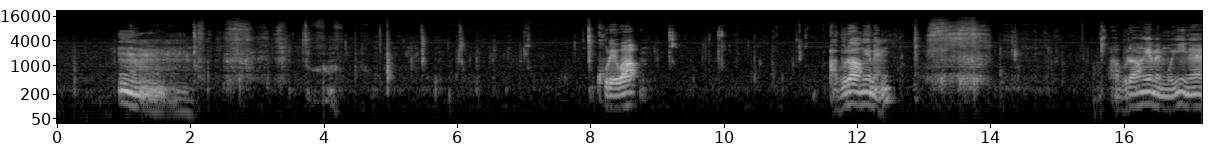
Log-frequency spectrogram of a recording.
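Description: A man lets out drawn-out voiced groans of delight up close.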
